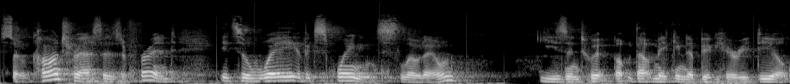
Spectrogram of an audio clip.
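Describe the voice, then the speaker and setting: A man with a normal speaking voice, at a fairly high pitch and a fairly slow pace, with lively intonation. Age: 60s. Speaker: workshop participant asking a question. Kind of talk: audience Q&A with a channeler.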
